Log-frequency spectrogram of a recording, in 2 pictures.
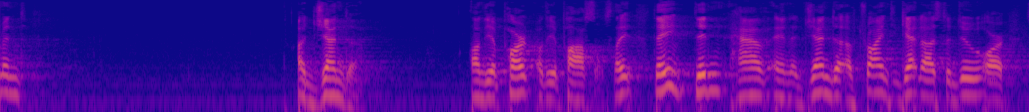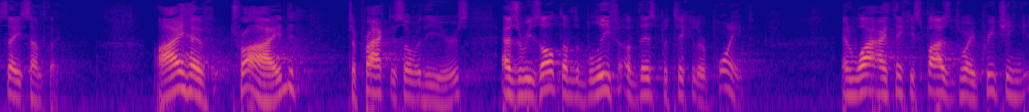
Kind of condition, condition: setting, large echoing room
